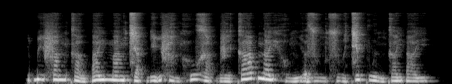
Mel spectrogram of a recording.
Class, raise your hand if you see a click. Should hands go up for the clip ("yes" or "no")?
no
